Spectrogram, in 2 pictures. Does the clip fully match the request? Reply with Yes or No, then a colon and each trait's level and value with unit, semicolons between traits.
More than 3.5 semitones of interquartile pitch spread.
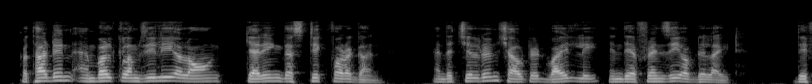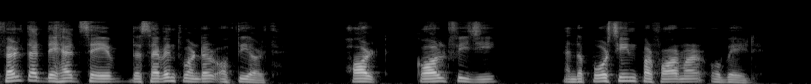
No: average, 3.0 semitones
